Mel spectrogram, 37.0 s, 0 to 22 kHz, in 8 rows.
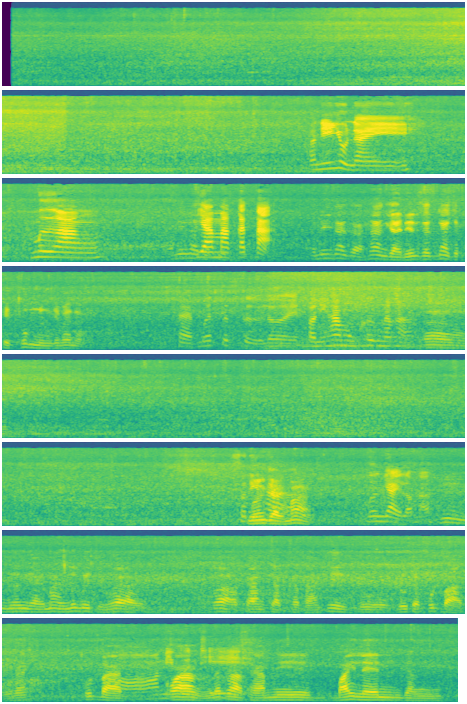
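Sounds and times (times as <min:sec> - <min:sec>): street traffic hiss: 0:00.1 - 0:36.9
car passing by: 0:00.4 - 0:36.8
car driving past: 0:01.8 - 0:07.7, 0:16.1 - 0:26.8.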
